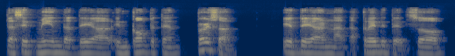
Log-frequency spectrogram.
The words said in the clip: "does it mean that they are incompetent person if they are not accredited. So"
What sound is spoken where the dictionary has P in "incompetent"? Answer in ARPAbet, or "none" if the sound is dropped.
P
